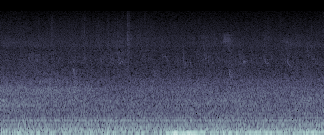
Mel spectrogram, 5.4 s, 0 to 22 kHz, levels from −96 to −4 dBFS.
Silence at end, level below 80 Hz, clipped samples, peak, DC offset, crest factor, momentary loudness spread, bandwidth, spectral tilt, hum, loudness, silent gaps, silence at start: 0 s; -32 dBFS; under 0.1%; -16 dBFS; under 0.1%; 14 dB; 5 LU; 10 kHz; -6.5 dB/octave; none; -37 LUFS; none; 0 s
